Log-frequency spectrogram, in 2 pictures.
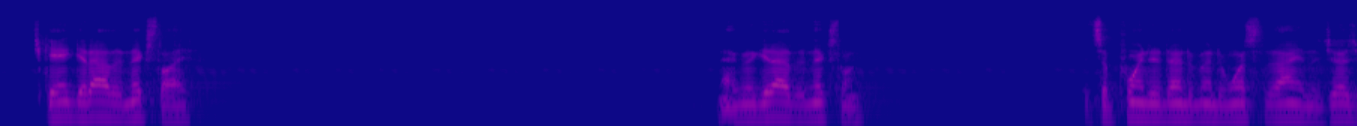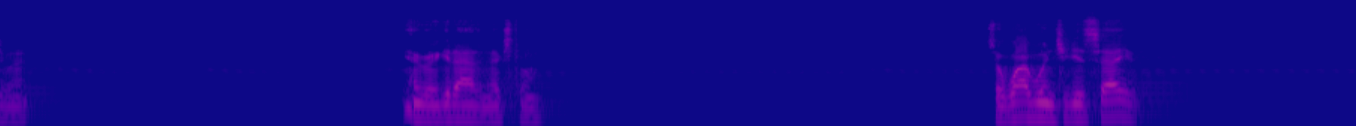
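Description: An older man speaks calmly in short phrases through a microphone, with pauses between them.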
